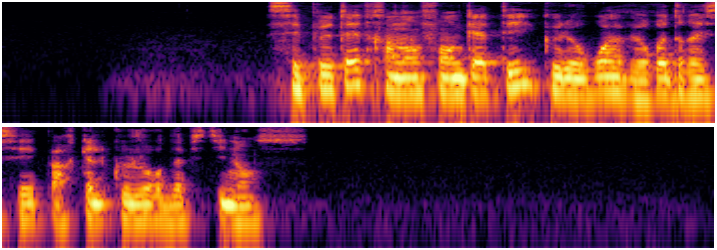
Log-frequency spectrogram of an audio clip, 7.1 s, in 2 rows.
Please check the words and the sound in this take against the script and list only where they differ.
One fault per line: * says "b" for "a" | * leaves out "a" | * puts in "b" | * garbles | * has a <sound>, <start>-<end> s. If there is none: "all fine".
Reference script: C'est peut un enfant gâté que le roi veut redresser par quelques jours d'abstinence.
* puts in "être"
